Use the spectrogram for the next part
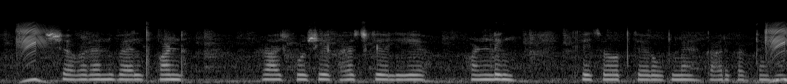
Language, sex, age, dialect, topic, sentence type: Hindi, female, 25-30, Kanauji Braj Bhasha, banking, statement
